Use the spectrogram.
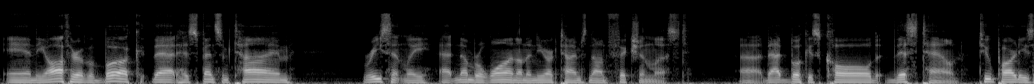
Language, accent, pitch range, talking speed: English, American, 85-105 Hz, 180 wpm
